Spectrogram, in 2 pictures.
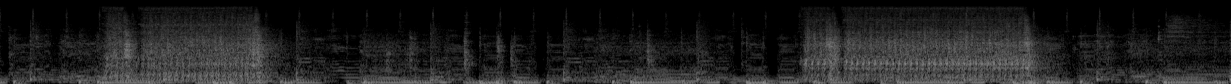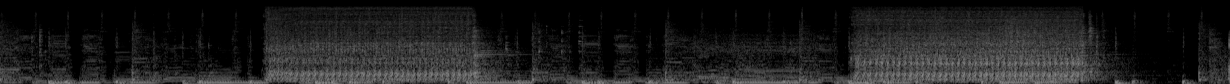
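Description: Pneumatic impact wrench hammering on the rear trailing arm bolts, in four bursts of about two to three seconds each, running the bolts down tight.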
